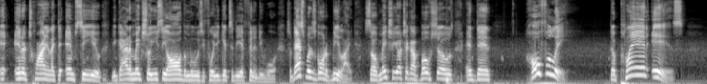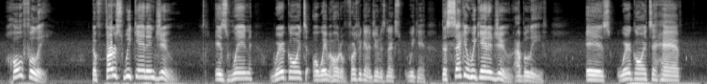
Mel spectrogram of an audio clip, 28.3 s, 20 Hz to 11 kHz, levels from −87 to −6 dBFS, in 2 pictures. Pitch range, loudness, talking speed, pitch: 120-180 Hz, -15 LUFS, 165 wpm, 150 Hz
